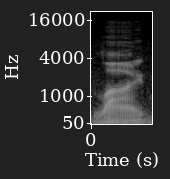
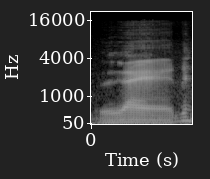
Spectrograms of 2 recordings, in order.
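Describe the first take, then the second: First: Said in the usual way. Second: A mock French accent on "Lan", nasal vowel, final n barely touched; hammed-up French accent saying "Lan" for line; bad French accent. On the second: Shown as a demonstration. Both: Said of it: "bad French accent".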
